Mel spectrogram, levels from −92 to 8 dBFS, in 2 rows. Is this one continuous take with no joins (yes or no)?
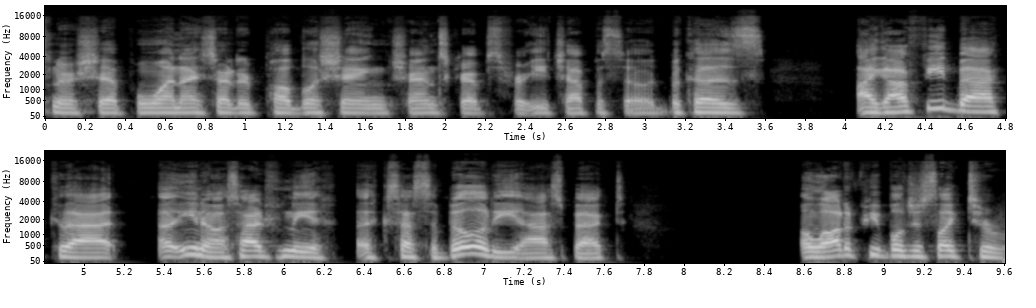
yes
